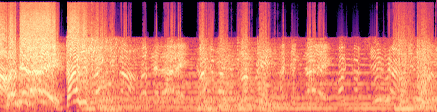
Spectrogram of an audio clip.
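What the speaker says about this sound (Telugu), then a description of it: "విన్నావమ్మా కేకలు?" A crowd of workers shouts and chants together in a Telugu film scene, raucous overlapping voices at a distance, with a nearer voice speaking over the din.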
